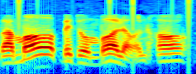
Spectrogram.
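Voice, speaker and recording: A man narrating a novel as an audiobook, in a steady storytelling manner. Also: medium pitch, heavy background noise. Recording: dull lo-fi recording, dry.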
